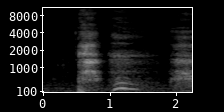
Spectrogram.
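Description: drinking water

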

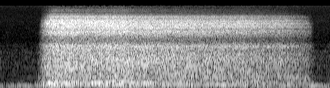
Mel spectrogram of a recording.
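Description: slow deep inhalation

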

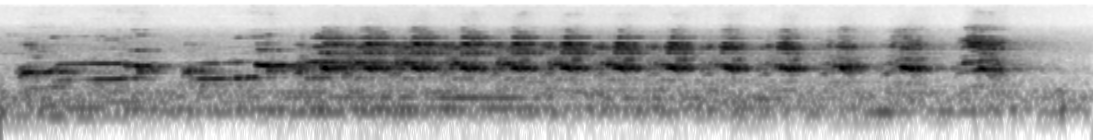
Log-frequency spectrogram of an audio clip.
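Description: gull calling

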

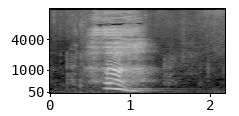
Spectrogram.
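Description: a yawn

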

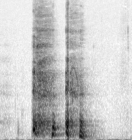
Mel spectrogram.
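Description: cough

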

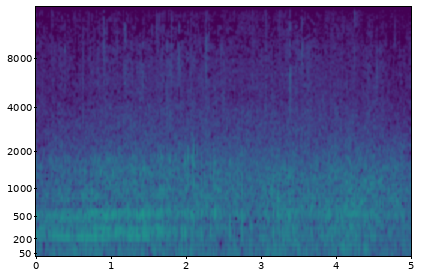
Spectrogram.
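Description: heavy rain falling

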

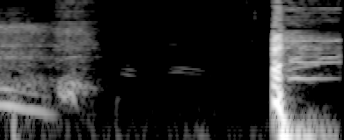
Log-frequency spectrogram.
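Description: cough into the microphone

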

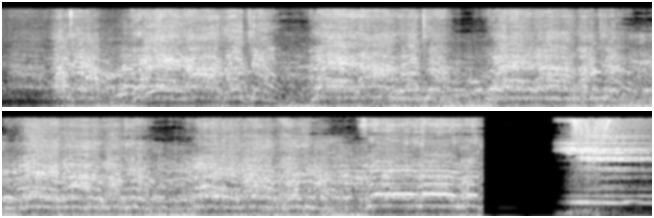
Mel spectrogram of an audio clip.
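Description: crowd of protesters shouting

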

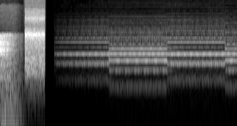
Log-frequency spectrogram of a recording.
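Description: ambulance siren

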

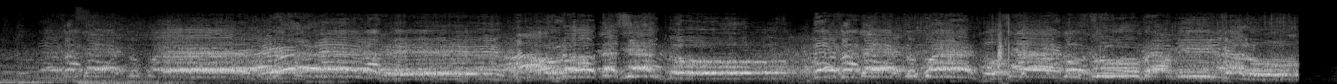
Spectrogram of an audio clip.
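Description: football fans chanting

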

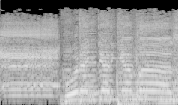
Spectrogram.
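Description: sheep bleating

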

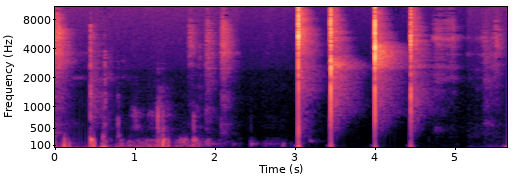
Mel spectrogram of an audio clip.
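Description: hand clapping

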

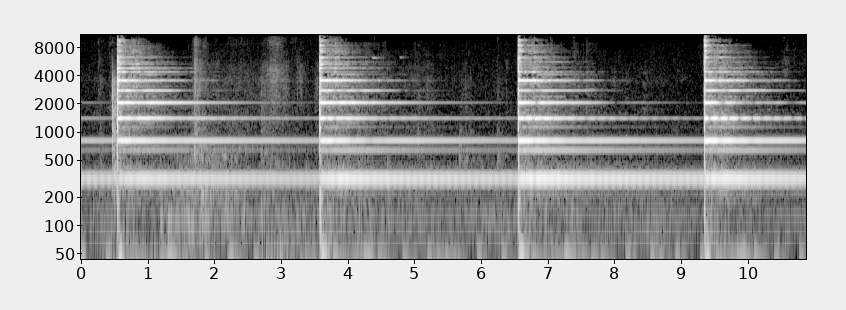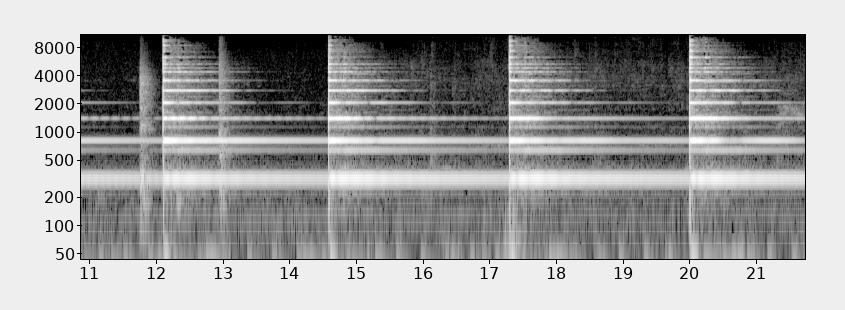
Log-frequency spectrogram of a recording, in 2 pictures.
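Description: ten bell salute tolling

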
